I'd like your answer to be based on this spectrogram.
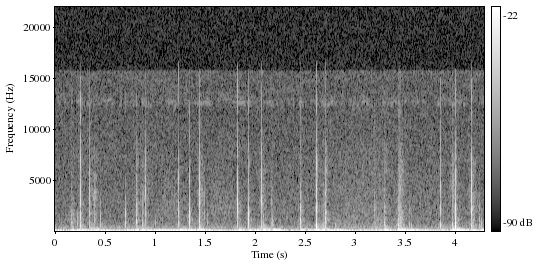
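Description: Long nails tap and scratch the glass screen of a small tablet in a yellow foam case. Quick, bright clicks sound in an uneven, typing-like rhythm over a steady low hum.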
